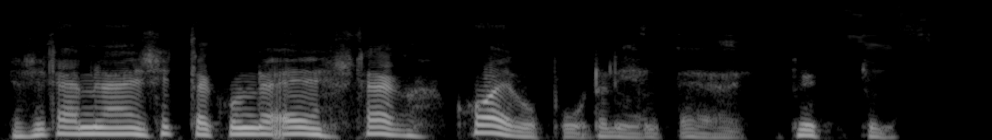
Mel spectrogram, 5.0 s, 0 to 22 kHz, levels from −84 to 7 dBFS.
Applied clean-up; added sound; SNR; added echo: neural mask model Resemble Enhance denoiser.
